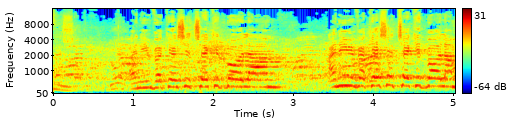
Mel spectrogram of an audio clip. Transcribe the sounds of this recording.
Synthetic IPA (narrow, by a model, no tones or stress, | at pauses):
animevakeʃet̪ʃeket̪̚beolam | ʔanimevakeʃet̪ʃeket̪̚beo̞lam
